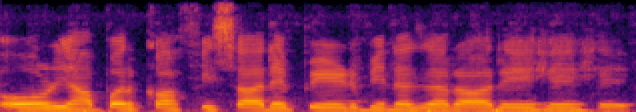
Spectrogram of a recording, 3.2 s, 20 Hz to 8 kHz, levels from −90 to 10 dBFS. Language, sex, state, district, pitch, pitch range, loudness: Hindi, male, Uttar Pradesh, Shamli, 210 Hz, 205-220 Hz, -14 LUFS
